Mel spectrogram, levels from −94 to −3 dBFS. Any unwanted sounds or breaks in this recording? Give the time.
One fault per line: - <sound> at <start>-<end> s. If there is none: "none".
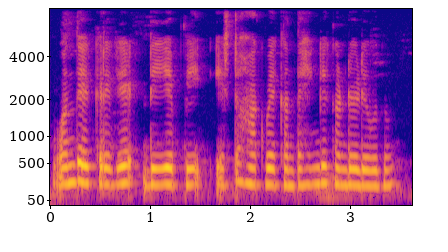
none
